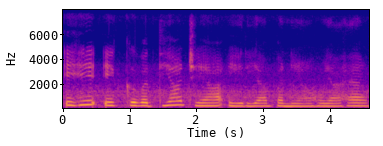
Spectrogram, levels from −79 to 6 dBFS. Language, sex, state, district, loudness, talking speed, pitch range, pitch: Punjabi, female, Punjab, Kapurthala, -16 LUFS, 105 wpm, 225-265 Hz, 240 Hz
